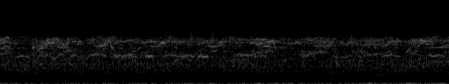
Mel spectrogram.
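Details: Great cormorant chicks, grown nearly to adult size, begging while parents feed them at a mixed colony shared with grey herons on a riverbed in the Shinetsu region of Japan in late May; a dense, continuous chattering chorus of many overlapping squeaky calls.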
